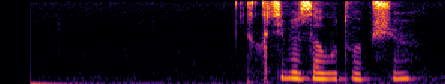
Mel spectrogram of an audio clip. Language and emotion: Russian, neutral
